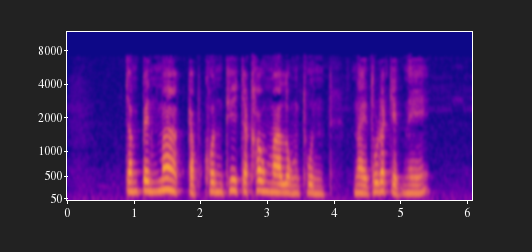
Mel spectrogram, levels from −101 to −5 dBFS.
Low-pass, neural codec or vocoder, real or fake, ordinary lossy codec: 7.2 kHz; none; real; AAC, 64 kbps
